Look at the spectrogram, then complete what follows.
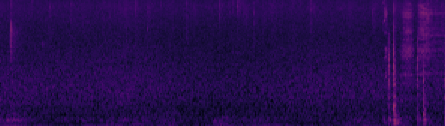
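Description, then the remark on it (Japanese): Steady, dense thunderstorm rain hisses and patters continuously, with a low rumble underneath; near the end a few sharper cracks and splashes stand out above the downpour. No voices. “なんてひどい雷雨だ。”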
